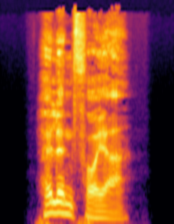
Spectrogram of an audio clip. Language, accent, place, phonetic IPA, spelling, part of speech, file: German, Germany, Berlin, [ˈhœlənˌfɔɪ̯ɐ], Höllenfeuer, noun, De-Höllenfeuer.ogg
- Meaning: hellfire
